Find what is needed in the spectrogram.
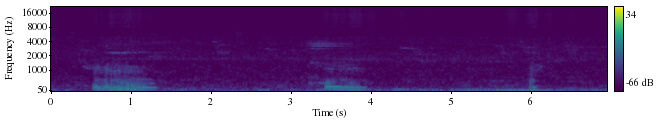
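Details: Old cat sleeping, snoring with low, rattling snores on each breath about every three seconds, quieter breathing between.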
